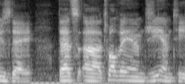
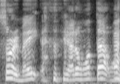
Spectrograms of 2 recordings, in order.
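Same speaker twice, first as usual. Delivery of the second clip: put-on Australian accent, higher and louder; 6 semitones higher, 9 dB louder than usual. Joking about a caster turning down a spot: put-on australian accent. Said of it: "I did it with an Australian".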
